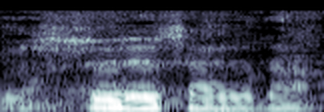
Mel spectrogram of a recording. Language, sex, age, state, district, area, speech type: Santali, male, 60+, West Bengal, Dakshin Dinajpur, rural, spontaneous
